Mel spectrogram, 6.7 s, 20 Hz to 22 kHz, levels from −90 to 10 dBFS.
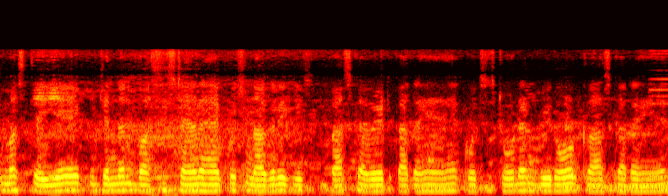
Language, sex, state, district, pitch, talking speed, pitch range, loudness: Hindi, male, Delhi, New Delhi, 130 Hz, 235 wpm, 125-135 Hz, -17 LUFS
